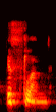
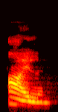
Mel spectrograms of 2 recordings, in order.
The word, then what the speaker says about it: island: Island. It's not iscland. Island. Okay.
